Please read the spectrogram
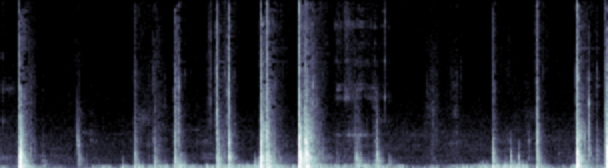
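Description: Claw hammer driving nails into wooden battens to join the corner of a frame. It makes a run of sharp, irregular blows, pauses for about a second after the middle, then strikes a few more times near the end.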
